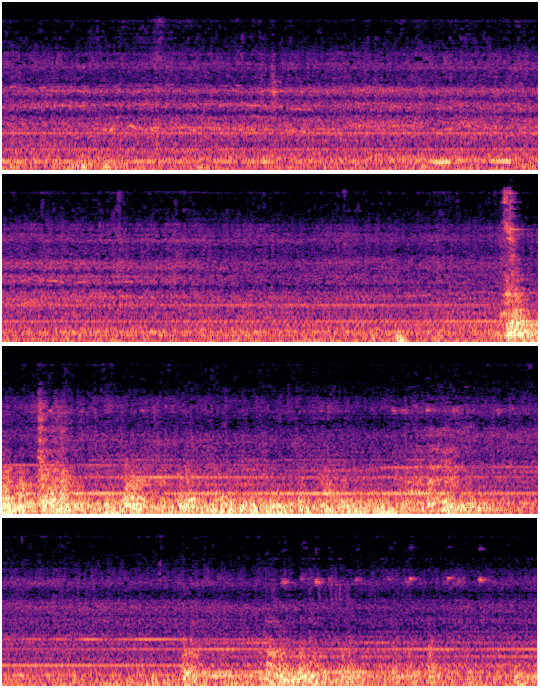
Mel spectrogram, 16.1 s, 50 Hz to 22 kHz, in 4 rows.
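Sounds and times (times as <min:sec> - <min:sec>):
baling machine humming: 0:00.0 - 0:16.0
machine clank: 0:07.7 - 0:09.6.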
